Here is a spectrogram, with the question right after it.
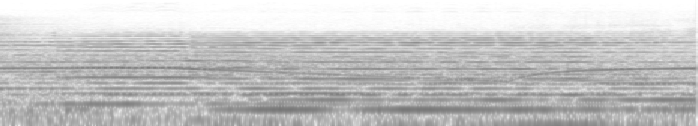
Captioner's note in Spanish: sirenas de la policía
